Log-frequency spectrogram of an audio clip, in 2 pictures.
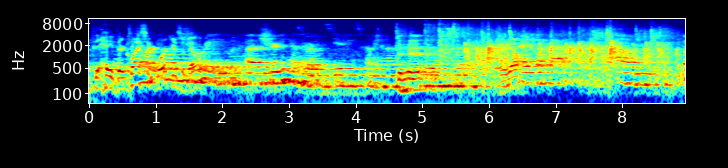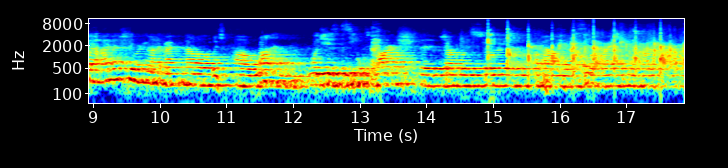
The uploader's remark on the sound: The Black Panther Panel. From Terrificon recorded last month at Mohegan Sun in Connecticut.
